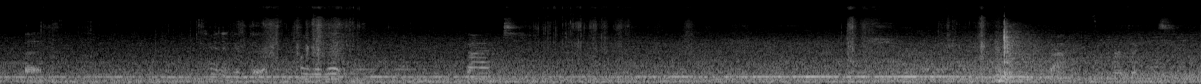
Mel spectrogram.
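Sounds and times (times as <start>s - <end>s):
steady hum: 0.0s - 12.0s
paper rustling: 0.4s - 3.6s, 5.3s - 7.5s, 8.4s - 9.6s.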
